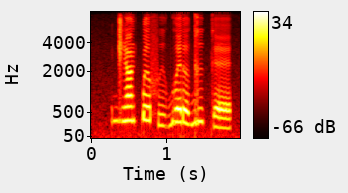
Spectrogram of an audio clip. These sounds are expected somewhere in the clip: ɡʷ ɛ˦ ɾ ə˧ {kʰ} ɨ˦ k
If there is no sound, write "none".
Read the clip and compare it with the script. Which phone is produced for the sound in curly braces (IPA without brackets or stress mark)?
ɡ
